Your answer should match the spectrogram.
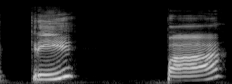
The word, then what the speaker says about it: कृपाण: का में ऋ की मात्रा है कृ पाण तो मिलके बन जाएगा कृपाण कैसे पढ़ेंगे कृपाण का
